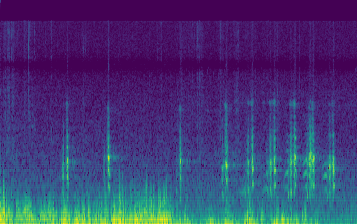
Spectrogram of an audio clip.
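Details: Frogs calling to mate at a small man-made pond in Western Pennsylvania during spring; sparse croaks early, then a quicker run of repeated croaks toward the end, over low-pitched background rumble.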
